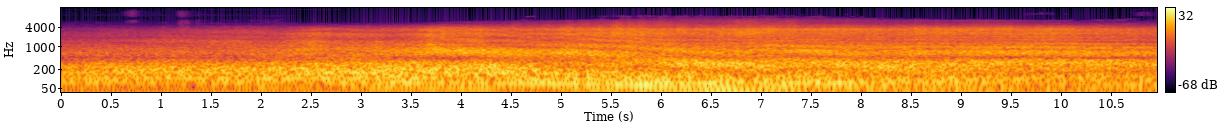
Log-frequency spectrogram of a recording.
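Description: V-22 Osprey tiltrotor making a low pass overhead: the beat of its two big proprotors over the engine noise, growing louder as it approaches. After the loudest point, about halfway through, the pitch drops as it passes and the sound eases a little.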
